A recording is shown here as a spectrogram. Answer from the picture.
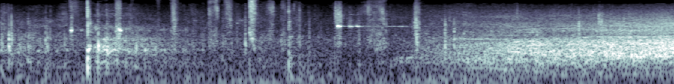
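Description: Tennis rally on a hard court: sharp knocks of the ball being struck and bouncing, with a couple of short shoe squeaks, then crowd noise swelling over the last second or so as a player sprints in for a drop shot.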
